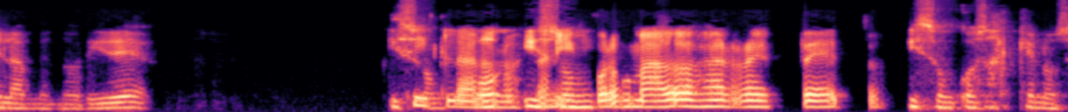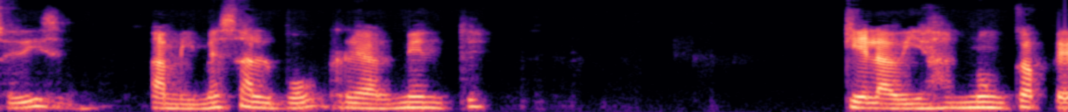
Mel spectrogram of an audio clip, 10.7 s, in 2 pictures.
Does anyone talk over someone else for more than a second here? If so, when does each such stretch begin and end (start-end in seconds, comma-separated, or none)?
2.0-3.4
